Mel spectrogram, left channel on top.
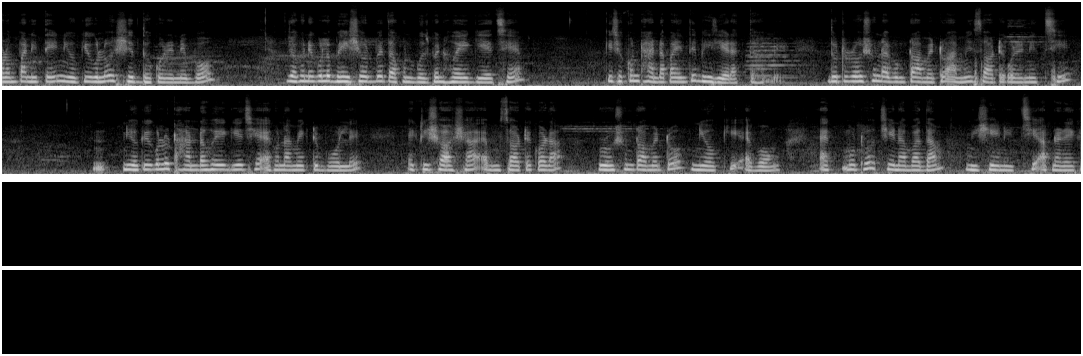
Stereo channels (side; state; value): right; silent; digital silence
